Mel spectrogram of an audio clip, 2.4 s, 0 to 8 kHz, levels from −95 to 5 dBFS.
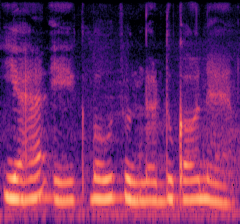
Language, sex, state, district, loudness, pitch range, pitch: Hindi, female, Uttar Pradesh, Saharanpur, -18 LUFS, 215-235 Hz, 230 Hz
